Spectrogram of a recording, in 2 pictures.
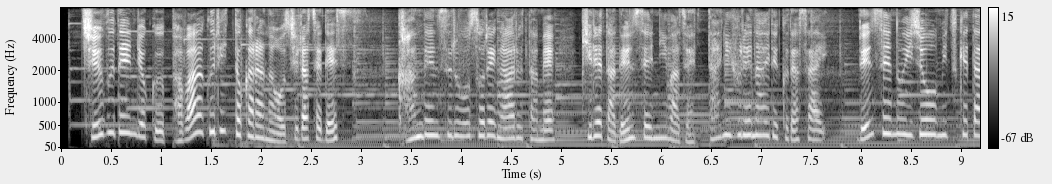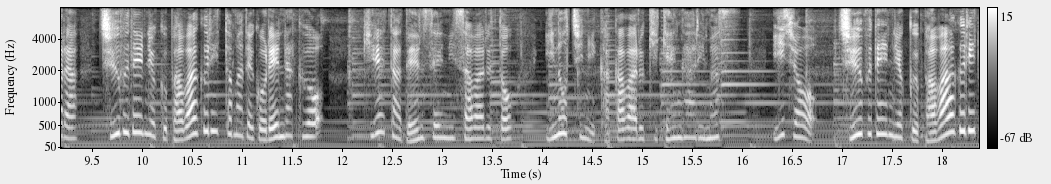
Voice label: female E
